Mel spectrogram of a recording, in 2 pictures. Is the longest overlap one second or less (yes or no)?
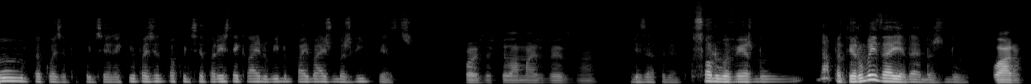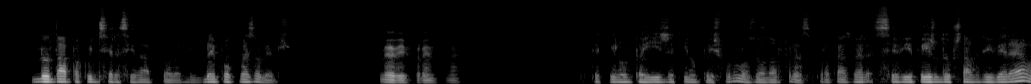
yes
